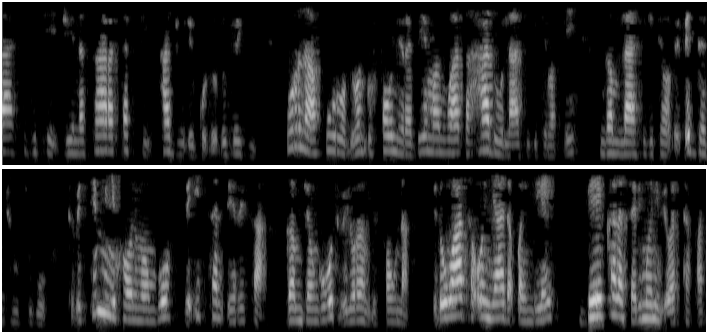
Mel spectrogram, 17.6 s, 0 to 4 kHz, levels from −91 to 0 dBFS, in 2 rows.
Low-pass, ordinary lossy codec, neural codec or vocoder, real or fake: 3.6 kHz; MP3, 16 kbps; vocoder, 44.1 kHz, 128 mel bands every 512 samples, BigVGAN v2; fake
